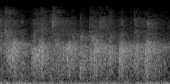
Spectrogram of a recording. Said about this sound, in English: Let's give a little smattering of applause.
